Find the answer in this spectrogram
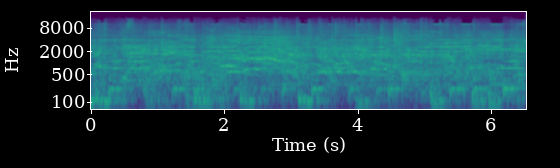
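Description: Music with a steady drum beat and a wavering melody plays under crowd noise and voices from the ringside audience.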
